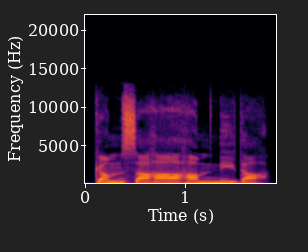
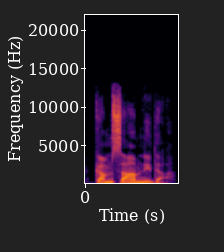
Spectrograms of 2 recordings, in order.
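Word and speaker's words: 감사합니다: "Gamsahamnida". Natural speed. "Gamsamnida".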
